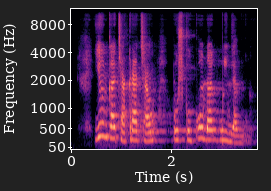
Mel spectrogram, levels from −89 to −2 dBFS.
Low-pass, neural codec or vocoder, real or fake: 10.8 kHz; codec, 32 kHz, 1.9 kbps, SNAC; fake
